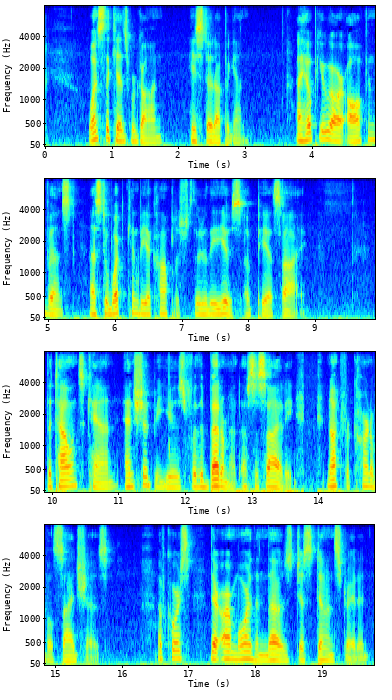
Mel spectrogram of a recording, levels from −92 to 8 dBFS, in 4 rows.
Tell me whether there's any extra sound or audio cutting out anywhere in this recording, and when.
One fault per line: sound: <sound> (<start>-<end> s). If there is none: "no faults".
no faults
